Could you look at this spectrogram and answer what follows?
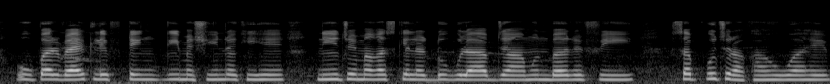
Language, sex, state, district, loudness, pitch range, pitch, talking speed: Hindi, female, Bihar, Jamui, -26 LUFS, 215-230 Hz, 225 Hz, 135 wpm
